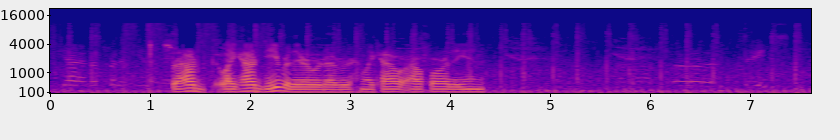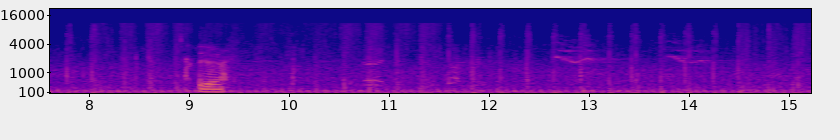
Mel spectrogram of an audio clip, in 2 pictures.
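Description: Footsteps crunch steadily on gravel and grass.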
